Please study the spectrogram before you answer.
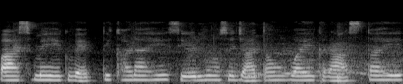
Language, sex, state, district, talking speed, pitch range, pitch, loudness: Hindi, female, Bihar, Patna, 195 wpm, 190-210 Hz, 195 Hz, -19 LUFS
